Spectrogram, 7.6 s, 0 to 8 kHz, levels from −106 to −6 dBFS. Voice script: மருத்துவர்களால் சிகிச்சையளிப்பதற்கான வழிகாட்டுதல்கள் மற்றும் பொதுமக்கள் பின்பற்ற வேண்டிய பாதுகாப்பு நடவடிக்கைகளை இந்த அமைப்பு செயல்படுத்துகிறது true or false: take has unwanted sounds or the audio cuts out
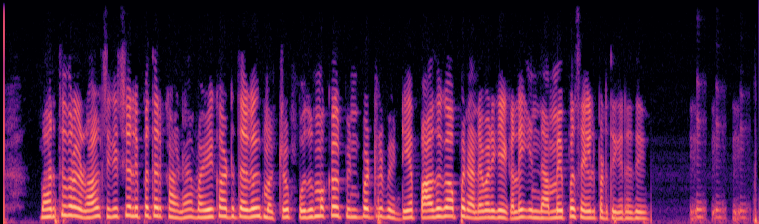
true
